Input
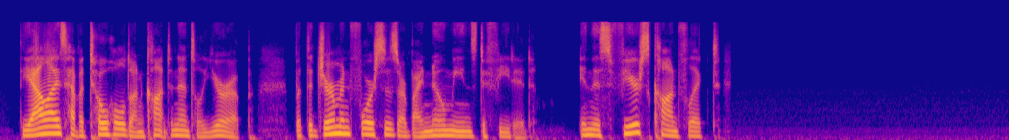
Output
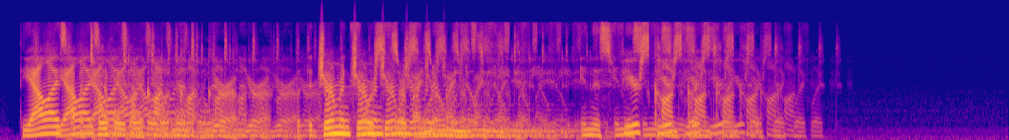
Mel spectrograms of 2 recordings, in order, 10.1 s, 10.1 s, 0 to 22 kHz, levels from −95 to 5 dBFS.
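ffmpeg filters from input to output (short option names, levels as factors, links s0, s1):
-filter_complex "[0:a]asettb=1/sr,asplit=3[s0][s1][s2];[s0]atrim=end=3.194[s3];[s1]atrim=start=3.19:end=3.62,asetpts=PTS-STARTPTS,afade=t=in:d=0.004:c=qsin,afade=t=out:st=0.426:d=0.004:c=qsin,acontrast=72[s4];[s2]atrim=start=3.616[s5];[s3][s4]acrossfade=d=0.004:c1=hsin:c2=qsin[s6];[s6][s5]acrossfade=d=0.004:c1=qsin:c2=hsin,aecho=1:1:330|610.5|848.9|1052|1224:0.631|0.398|0.251|0.158|0.1,volume=0.891"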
